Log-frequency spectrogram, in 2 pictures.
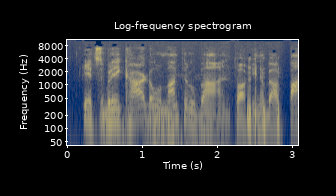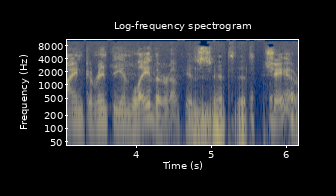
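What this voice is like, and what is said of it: Bad Ricardo Montalban impression. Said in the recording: “It's a terrible accent.”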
